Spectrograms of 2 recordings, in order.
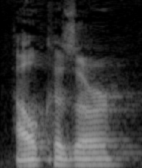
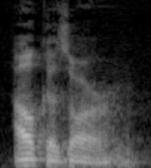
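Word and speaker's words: alcazar: go right into it alkazar that is an alternate pronunciation yes alkazar a l c a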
